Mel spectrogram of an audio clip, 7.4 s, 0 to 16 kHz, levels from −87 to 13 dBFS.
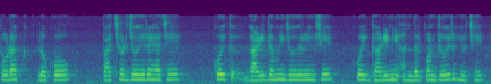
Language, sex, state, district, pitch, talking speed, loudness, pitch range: Gujarati, female, Gujarat, Valsad, 205 Hz, 155 wpm, -16 LUFS, 195-215 Hz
